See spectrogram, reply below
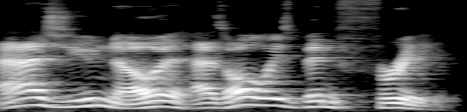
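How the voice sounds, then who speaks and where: Uneasy male school principal, read by a man; official, hesitant, lively intonation in an echoey room. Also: a little high, measured pace, pitched above the performer's own voice. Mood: awkward, formal. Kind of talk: dramatic short-story reading. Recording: roomy echo.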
